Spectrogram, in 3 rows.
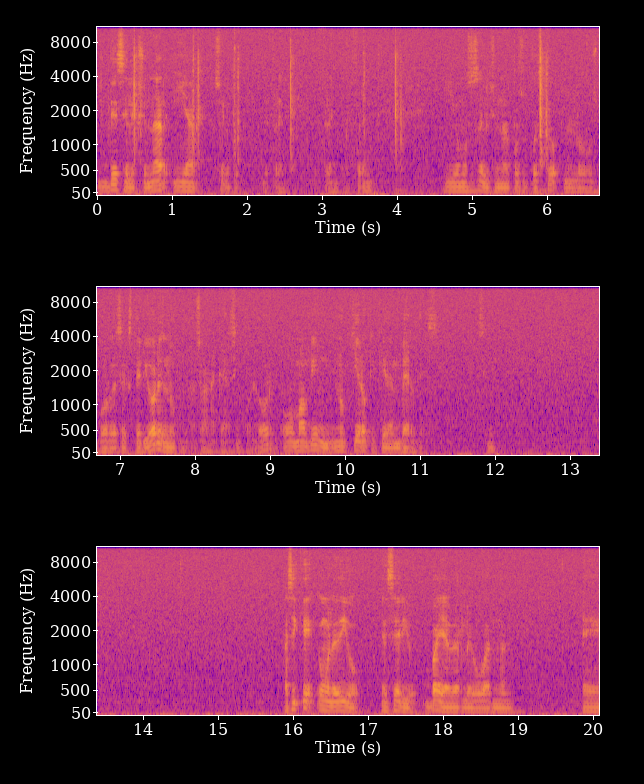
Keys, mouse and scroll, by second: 0.5 c, 1.3 Escape, 1.8 KP_1, 2.6 shift+middle click, 3.9 shift+c, 5.9 c, 6.5-14.6 drag, 16.0 click, 18.1 middle click, 19.6-20.0 drag.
